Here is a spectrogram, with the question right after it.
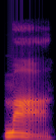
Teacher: A little dip and rise.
